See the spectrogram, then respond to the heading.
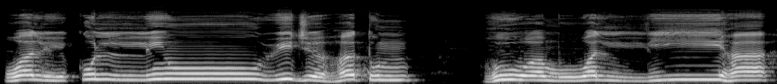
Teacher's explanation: تنوین کا واو کے اندر ادغام کریں گے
